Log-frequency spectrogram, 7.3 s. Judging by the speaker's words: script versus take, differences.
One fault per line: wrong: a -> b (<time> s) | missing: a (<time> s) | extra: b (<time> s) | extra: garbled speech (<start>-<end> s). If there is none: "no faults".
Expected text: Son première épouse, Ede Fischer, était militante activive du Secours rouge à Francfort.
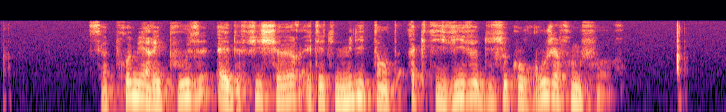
wrong: Son -> Sa (0.9 s)
extra: une (3.2 s)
